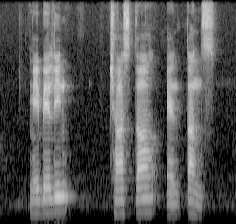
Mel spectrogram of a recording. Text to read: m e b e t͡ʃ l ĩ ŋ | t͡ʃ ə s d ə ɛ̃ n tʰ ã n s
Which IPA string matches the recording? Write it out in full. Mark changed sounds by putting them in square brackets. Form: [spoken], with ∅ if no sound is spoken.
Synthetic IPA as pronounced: m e b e [∅] l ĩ [n] | t͡ʃ [a] s [t] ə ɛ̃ n [t] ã n s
